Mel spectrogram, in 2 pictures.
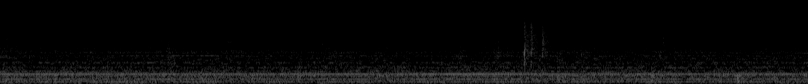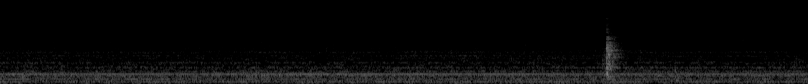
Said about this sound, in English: All right, just a few more minutes in the microwave.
